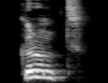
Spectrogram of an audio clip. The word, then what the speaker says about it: Grund: Grund. Good. G R U N D. And that D pronounced like a T. Grund. Round. – Rund. – Rund. Good. And what was soon? – Bald. – B-A-L-D, bald.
